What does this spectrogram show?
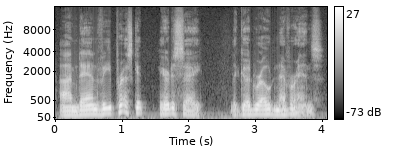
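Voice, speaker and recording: A man's voice: fairly low pitch, a little slow, vocal fry, noisy background. An actor playing a folksy, assured male announcer for a radio serial, reading scripted lines. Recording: music behind the voice.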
